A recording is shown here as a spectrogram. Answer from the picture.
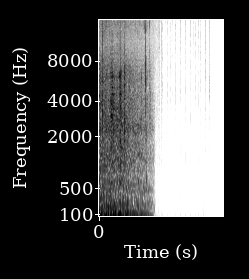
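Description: A low rumbling noise with a few faint clicks fades out and cuts off about a second in, leaving silence.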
